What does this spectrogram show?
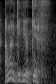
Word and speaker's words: GIF: know like see my my logic is this like sure GIF are the first letters in gift and that does have a a hard G I'm pretty sure I'm getting my soft and hard G correct here um that's true but I think there is a word that is closer to GIF than gift and that's the word gin as in gin and tonic that's like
